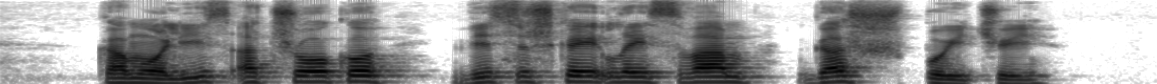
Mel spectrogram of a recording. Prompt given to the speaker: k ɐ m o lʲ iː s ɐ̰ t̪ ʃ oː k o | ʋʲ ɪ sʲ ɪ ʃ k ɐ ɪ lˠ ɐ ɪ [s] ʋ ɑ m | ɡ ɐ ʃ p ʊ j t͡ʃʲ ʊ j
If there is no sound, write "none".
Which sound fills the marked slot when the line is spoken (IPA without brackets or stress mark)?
s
